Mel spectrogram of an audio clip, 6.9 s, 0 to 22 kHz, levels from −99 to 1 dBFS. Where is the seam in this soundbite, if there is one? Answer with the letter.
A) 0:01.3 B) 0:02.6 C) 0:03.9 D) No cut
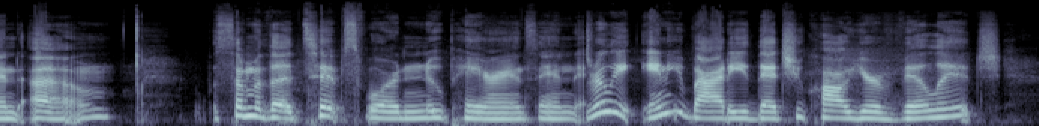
C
